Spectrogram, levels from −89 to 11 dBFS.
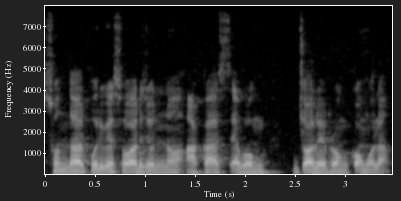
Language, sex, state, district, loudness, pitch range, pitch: Bengali, male, West Bengal, Jhargram, -24 LUFS, 115-130 Hz, 120 Hz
